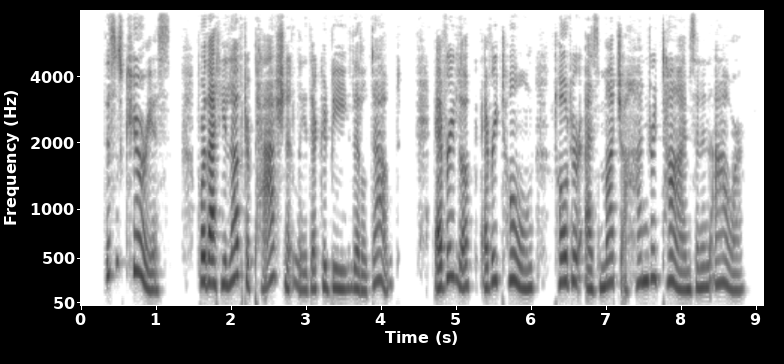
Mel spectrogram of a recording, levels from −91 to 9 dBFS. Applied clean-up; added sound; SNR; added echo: none; none; none; none.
